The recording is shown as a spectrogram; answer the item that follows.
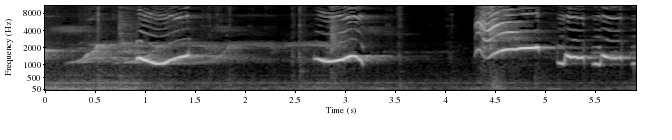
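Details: Masked laughingthrush song used as a lure to get other birds singing: loud clear whistled phrases, some dipping then rising, others sliding upward, separated by short pauses, with faint room hum underneath.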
